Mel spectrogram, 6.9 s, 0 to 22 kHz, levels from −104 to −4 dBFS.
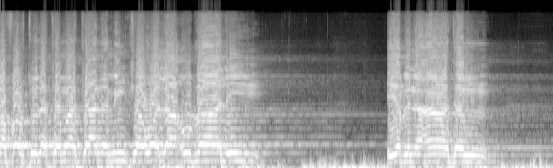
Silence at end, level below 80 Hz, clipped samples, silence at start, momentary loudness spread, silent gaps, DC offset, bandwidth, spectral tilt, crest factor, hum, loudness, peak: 0 s; -16 dBFS; 0.3%; 0 s; 18 LU; none; under 0.1%; 16.5 kHz; -4.5 dB/octave; 6 dB; none; -4 LUFS; 0 dBFS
